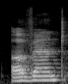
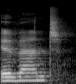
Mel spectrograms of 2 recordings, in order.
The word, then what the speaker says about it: event: don't matter too much if I say um event or event doesn't matter too much event most important is that it's a reduced sound and not a clear vowel um I can't really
